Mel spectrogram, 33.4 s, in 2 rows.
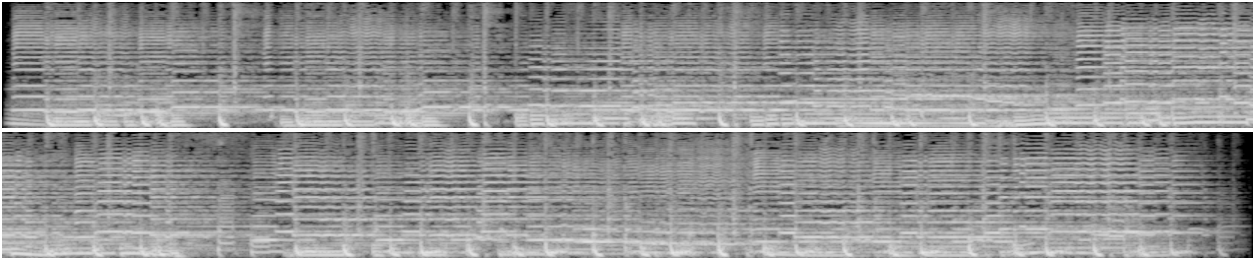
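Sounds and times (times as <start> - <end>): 
saxophone: 0.0 - 33.3.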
